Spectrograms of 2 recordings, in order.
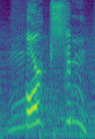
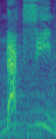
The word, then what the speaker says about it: Maksim: How do we spell Marksim? Maksim. How would you pronounce it? Maxime. Yeah, well, why did you put in? I didn't hear any R.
